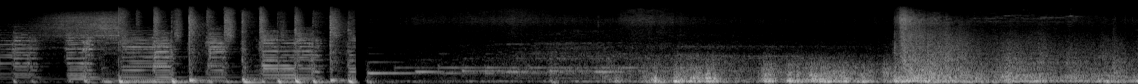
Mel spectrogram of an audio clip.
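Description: A thunderstorm with rain plays as a sound effect on a radio broadcast, entering after a brief musical sting: a sharp crack followed by rolling rumbles and a steady hiss of rain, loud and continuous with no talk.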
